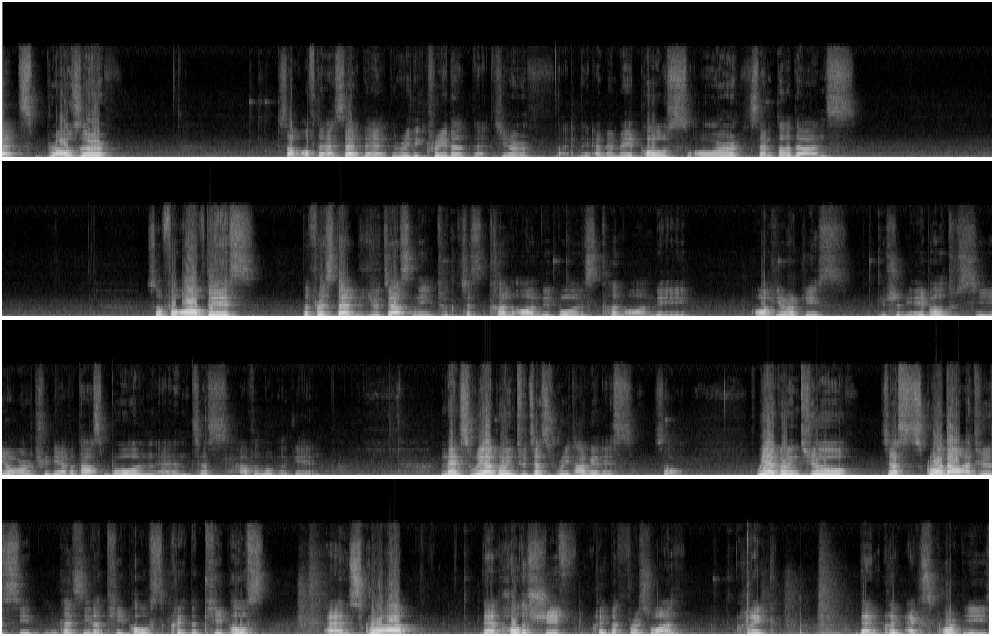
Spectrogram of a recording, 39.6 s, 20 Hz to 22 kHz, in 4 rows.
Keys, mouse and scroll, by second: 2.5 click, 2.6 click, 14.3 click, 15.4 click, 17.7 click, 18.6 click, 19.9 click, 20.5 click, 21.8 click, 21.9 click, 24.7 click, 26.5-27.4 drag, 27.9-29.5 drag, 31.8 click, 33.1-34.3 drag, 36.8 shift+click, 37.4-37.8 scroll down 1, 38.3 shift+click.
